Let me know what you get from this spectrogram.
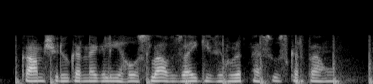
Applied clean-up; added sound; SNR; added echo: none; Hammer; 14 dB; none.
